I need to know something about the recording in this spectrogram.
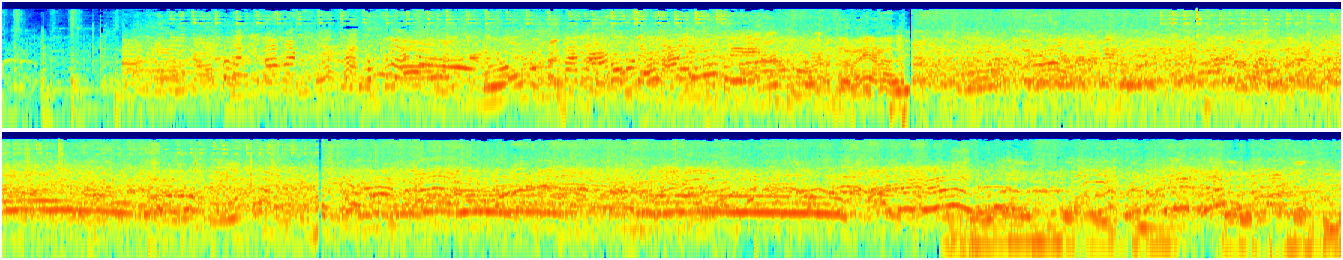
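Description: A large crowd of men and women chatters and shouts loudly outdoors.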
